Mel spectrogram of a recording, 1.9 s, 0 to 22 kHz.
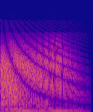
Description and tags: BASS SYNTH PHASE STAB IN E 01
A bass synthesizer stab with phasing/chorus. Quite an aggressive sound, might work for a bassline or something.
bass, key-of-e, oscillator, phasing, stab, sync, synth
